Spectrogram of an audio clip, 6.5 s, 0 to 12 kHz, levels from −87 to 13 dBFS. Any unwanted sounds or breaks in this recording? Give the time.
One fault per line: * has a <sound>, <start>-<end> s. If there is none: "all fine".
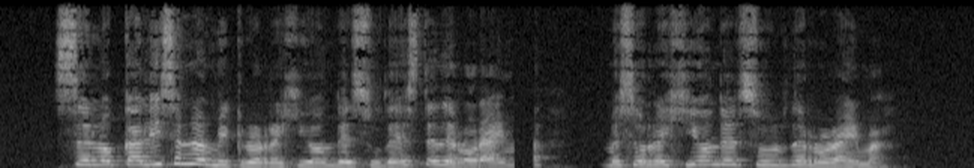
* has a dropout, 3.4-3.6 s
